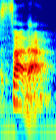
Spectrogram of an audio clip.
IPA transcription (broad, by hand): ˈsa.ɾa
